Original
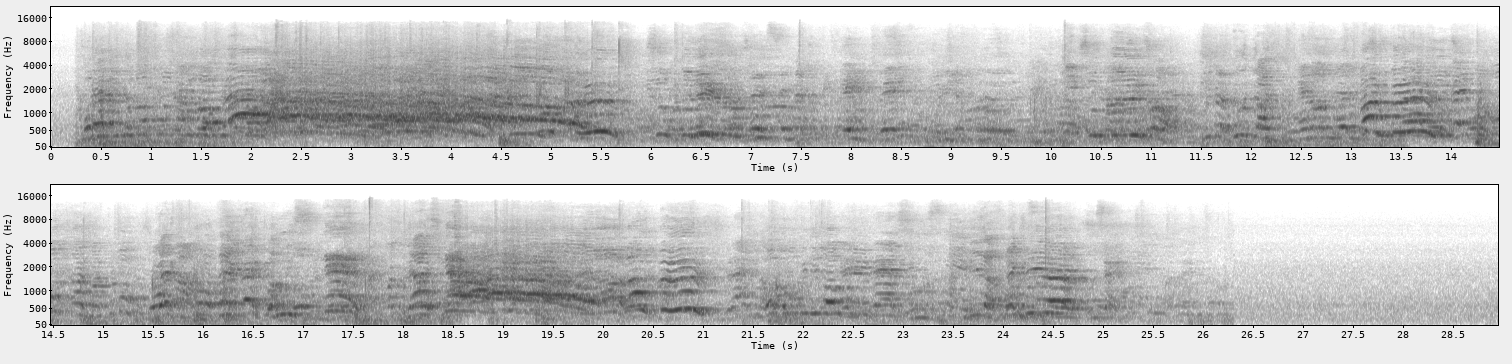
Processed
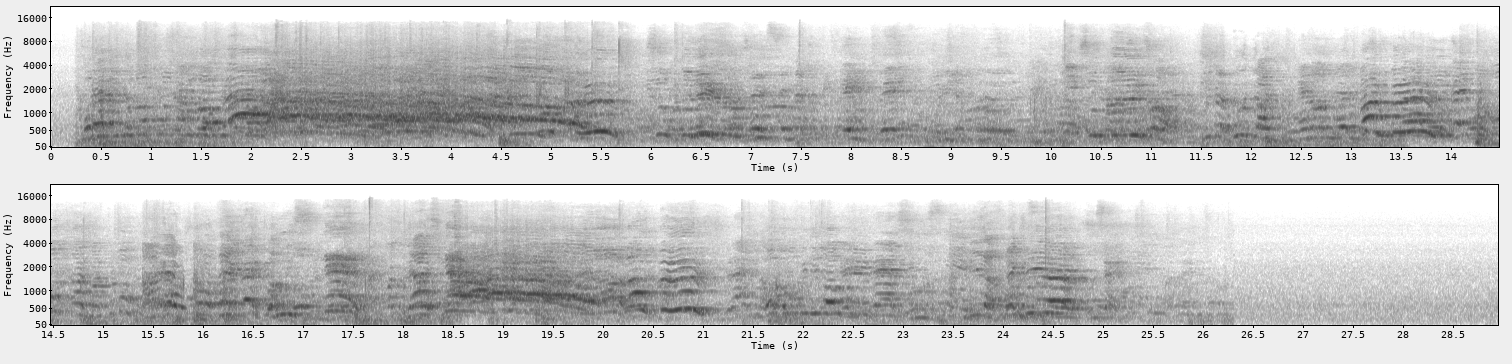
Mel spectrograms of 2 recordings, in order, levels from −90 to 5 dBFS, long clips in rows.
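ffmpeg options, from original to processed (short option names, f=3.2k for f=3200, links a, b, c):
-filter_complex "[0:a]asettb=1/sr,asplit=3[a][b][c];[a]atrim=end=11.734[d];[b]atrim=start=11.73:end=14.08,asetpts=PTS-STARTPTS,afade=t=in:d=0.004:c=qsin,afade=t=out:st=2.346:d=0.004:c=qsin,aemphasis=mode=reproduction:type=cd[e];[c]atrim=start=14.076[f];[d][e]acrossfade=d=0.004:c1=hsin:c2=qsin[g];[g][f]acrossfade=d=0.004:c1=qsin:c2=hsin,asplit=3[h][i][j];[h]atrim=end=15.392[k];[i]atrim=start=15.388:end=15.902,asetpts=PTS-STARTPTS,areverse[l];[j]atrim=start=15.898[m];[k][l]acrossfade=d=0.004:c1=hsin:c2=hsin[n];[n][m]acrossfade=d=0.004:c1=hsin:c2=hsin"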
